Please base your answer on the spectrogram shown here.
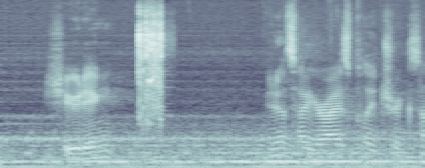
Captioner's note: camera shutter clicking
